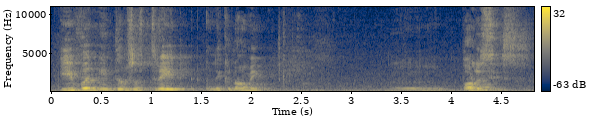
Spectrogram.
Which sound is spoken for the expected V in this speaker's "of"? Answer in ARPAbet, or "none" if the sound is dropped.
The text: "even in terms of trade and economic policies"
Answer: F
